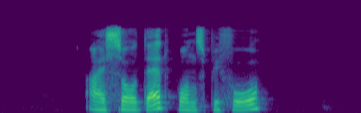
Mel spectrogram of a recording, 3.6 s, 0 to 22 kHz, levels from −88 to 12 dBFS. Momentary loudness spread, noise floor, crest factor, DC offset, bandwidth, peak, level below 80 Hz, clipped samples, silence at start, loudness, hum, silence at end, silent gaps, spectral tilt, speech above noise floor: 10 LU; -83 dBFS; 20 dB; under 0.1%; 8.4 kHz; -4 dBFS; -64 dBFS; under 0.1%; 0.9 s; -20 LUFS; none; 1 s; none; -3 dB/octave; 63 dB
